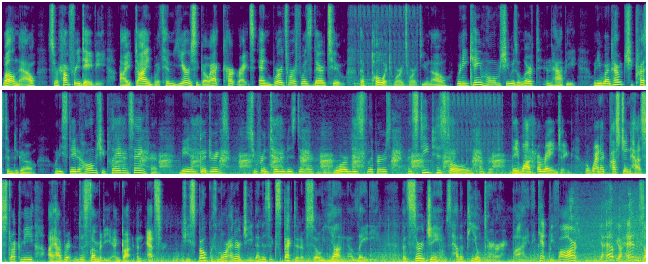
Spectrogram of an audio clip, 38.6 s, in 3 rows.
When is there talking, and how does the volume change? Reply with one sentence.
The talking can be heard from 0.0 to 38.6 s, at a steady volume.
